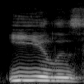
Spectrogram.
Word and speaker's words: ils: And here, notice that I'm doing the liaison because this is a vowel. So even though we don't pronounce the S in il and el plural, as soon as we see that vowel, we sort of connect them with a z sound, right?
